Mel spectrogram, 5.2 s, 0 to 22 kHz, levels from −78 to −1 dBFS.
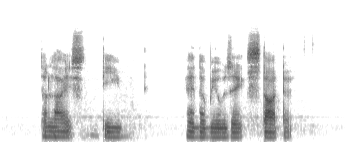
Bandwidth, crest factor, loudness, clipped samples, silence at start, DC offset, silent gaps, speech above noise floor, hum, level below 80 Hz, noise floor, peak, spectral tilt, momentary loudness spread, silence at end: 11 kHz; 22 dB; -28 LUFS; under 0.1%; 0.6 s; under 0.1%; none; 46 dB; none; -66 dBFS; -74 dBFS; -8 dBFS; -3 dB/octave; 14 LU; 0.85 s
